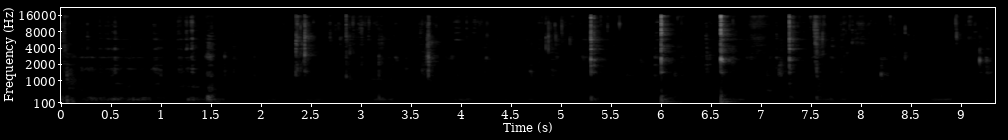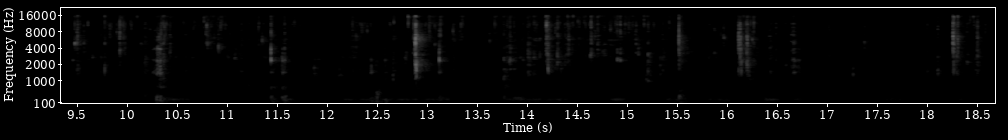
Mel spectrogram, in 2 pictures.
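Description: Slow, faint chewing and mouth sounds of a person eating pasta with beef and vegetables. Scattered light clicks of a fork and knife on a ceramic plate come through at irregular intervals.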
